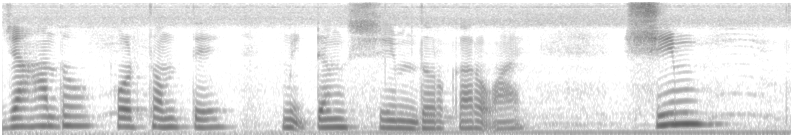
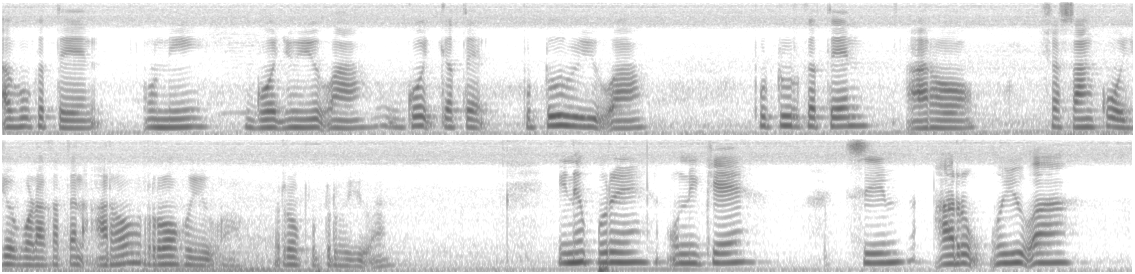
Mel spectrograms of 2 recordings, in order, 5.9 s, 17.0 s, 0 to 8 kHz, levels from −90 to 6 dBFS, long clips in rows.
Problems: constant background noise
